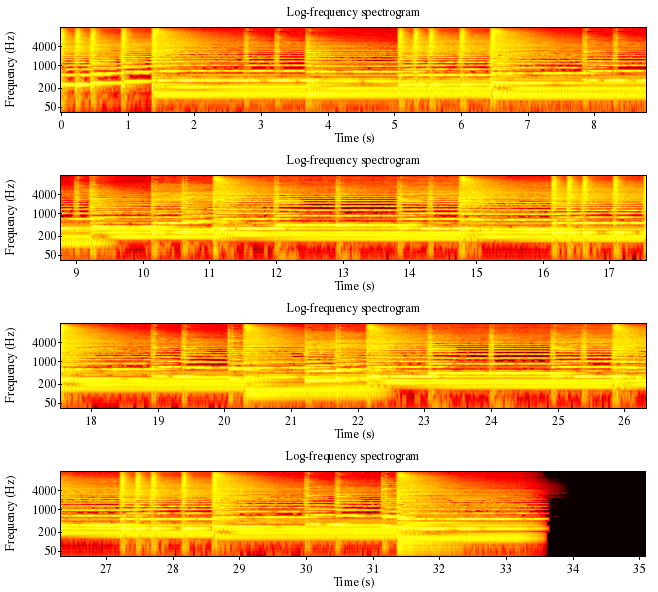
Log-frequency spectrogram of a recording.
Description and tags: The Last Victory
A short, melancholic fanfare.
ceremonial, fanfare, jingle, melancholic, music, victory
